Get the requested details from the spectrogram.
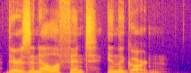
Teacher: the n sound at the end of the word an completely attaches to the e at the beginning of elephant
